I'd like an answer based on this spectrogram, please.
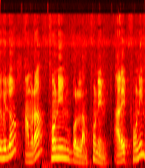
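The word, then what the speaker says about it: phoneme: এটা যদি আমরা একসাথে লেখি ফোন মি। এটার উচ্চারণ কি ফোন মি হবে? তখন এর উচ্চারণটা কি হয়ে যায়? এটা আমেরিকান উচ্চারণ হয়ে যায় ফৌনিমিম বলতে হবে ফৌনিম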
